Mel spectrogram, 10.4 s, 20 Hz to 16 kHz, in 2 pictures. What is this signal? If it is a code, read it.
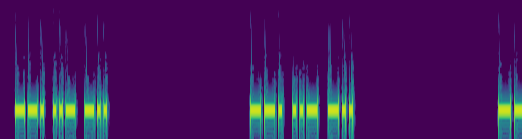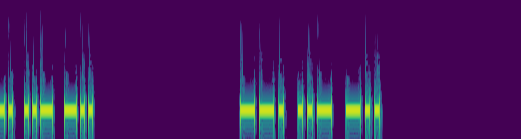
Morse code, heard as a keyed tone, about 33 wpm, 700 Hz. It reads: GUD GUD GUD GUD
